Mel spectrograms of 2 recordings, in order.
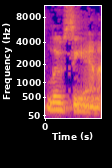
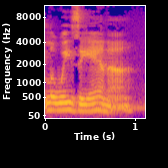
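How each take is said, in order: First: It is said in a Cajun accent, like loose. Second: It is said in a standard American accent.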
